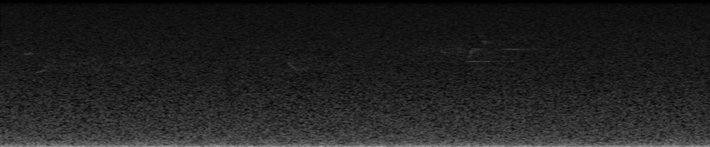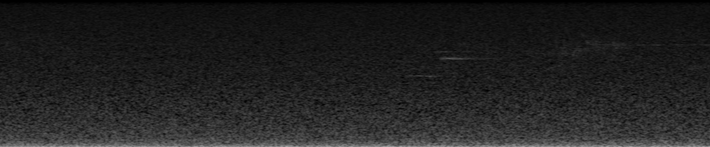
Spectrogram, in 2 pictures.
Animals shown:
Common Yellowthroat (Geothlypis trichas), White-throated Sparrow (Zonotrichia albicollis), Hermit Thrush (Catharus guttatus)

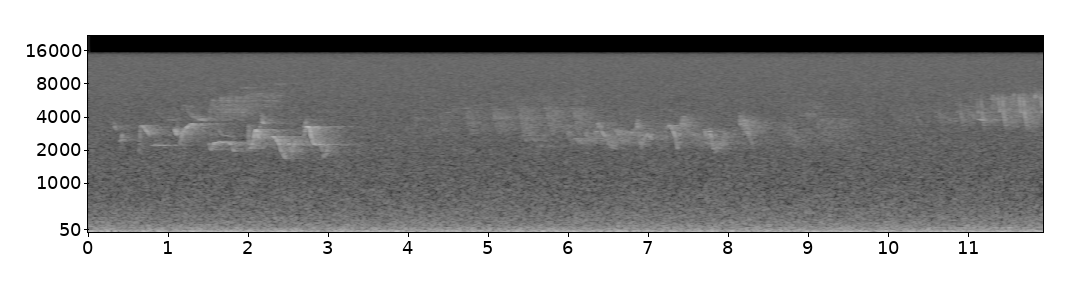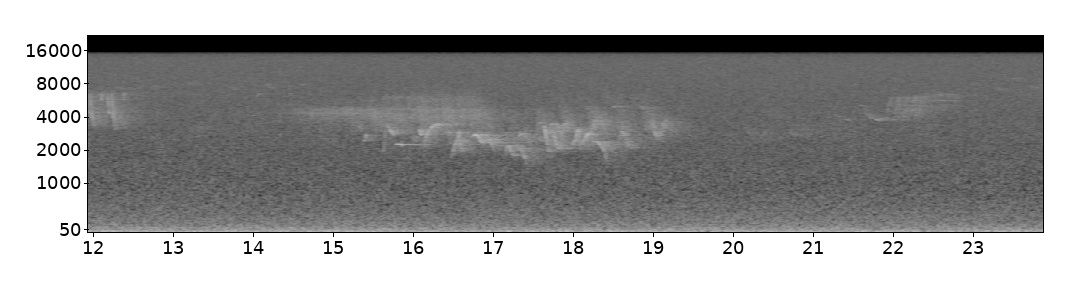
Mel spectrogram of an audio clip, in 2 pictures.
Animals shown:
Pine Warbler (Setophaga pinus), Black-throated Blue Warbler (Setophaga caerulescens), Scarlet Tanager (Piranga olivacea), Ovenbird (Seiurus aurocapilla), Rose-breasted Grosbeak (Pheucticus ludovicianus)

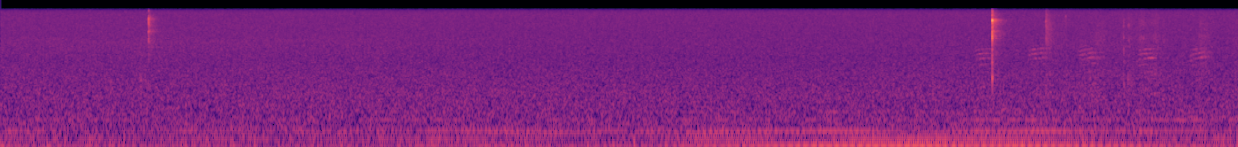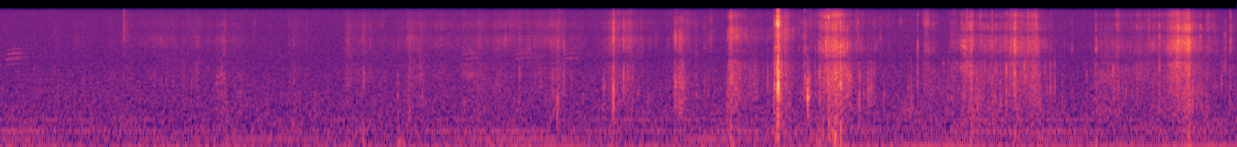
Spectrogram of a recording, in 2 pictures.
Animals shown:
Red-breasted Nuthatch (Sitta canadensis)

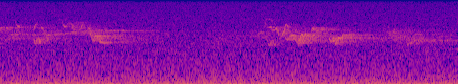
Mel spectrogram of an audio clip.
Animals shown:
Eastern Wood-Pewee (Contopus virens), Red-eyed Vireo (Vireo olivaceus), Ovenbird (Seiurus aurocapilla)

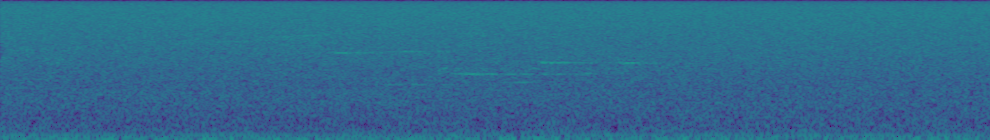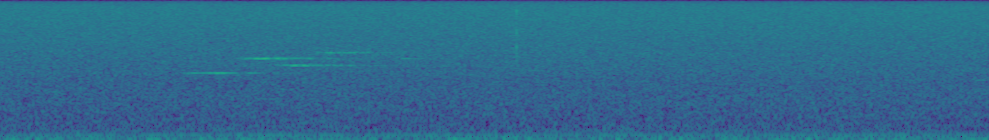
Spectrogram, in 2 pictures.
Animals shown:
Hermit Thrush (Catharus guttatus), Black-throated Green Warbler (Setophaga virens)

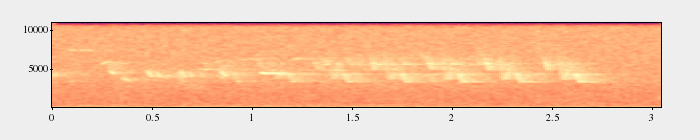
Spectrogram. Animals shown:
Winter Wren (Troglodytes hiemalis), Ovenbird (Seiurus aurocapilla)

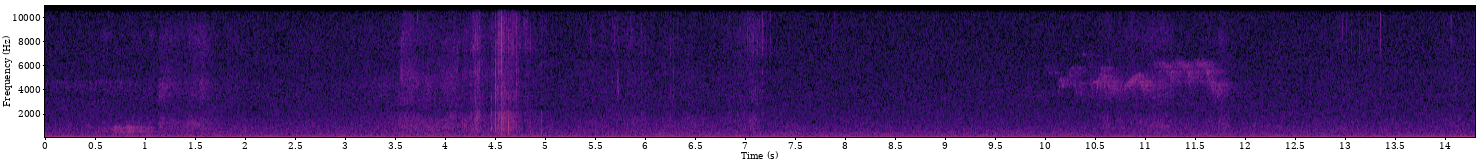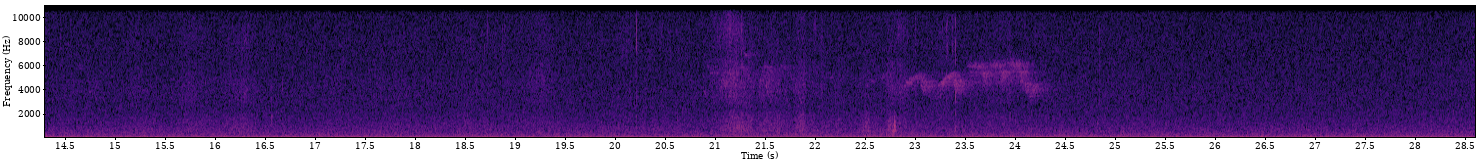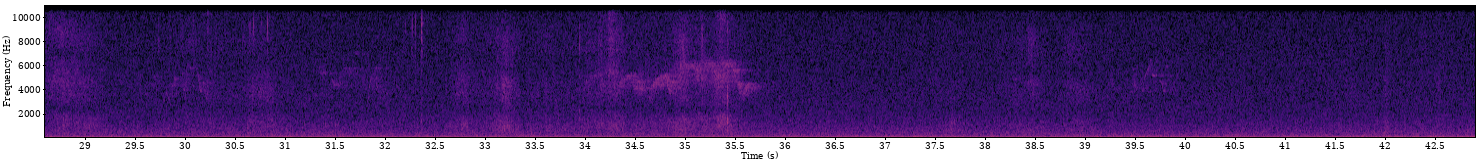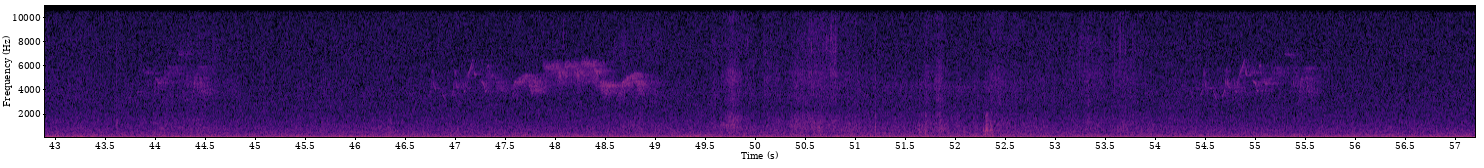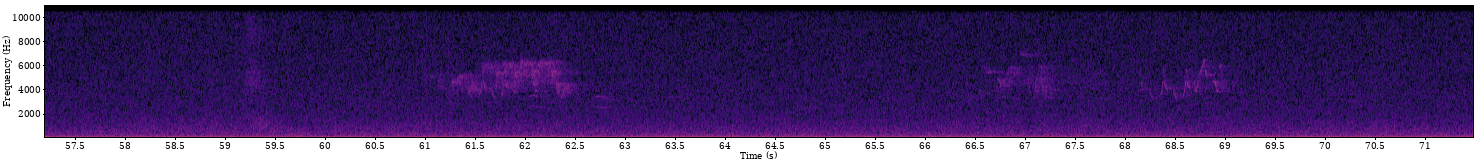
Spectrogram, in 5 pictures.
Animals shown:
Magnolia Warbler (Setophaga magnolia), Northern Parula (Setophaga americana), Blue Jay (Cyanocitta cristata)

